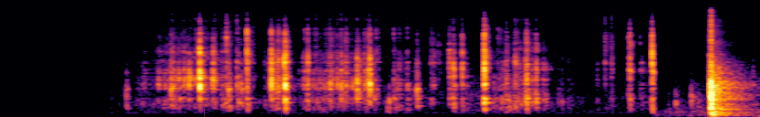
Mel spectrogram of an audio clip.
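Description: A screwdriver turns and squeaks against small screws.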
